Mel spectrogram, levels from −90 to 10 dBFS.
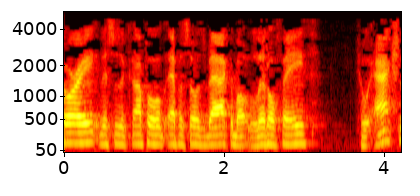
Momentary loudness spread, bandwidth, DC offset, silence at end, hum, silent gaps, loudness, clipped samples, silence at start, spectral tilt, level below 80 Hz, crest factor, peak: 10 LU; 5 kHz; under 0.1%; 0 s; none; none; -18 LUFS; under 0.1%; 0 s; -9.5 dB/octave; -58 dBFS; 18 dB; 0 dBFS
